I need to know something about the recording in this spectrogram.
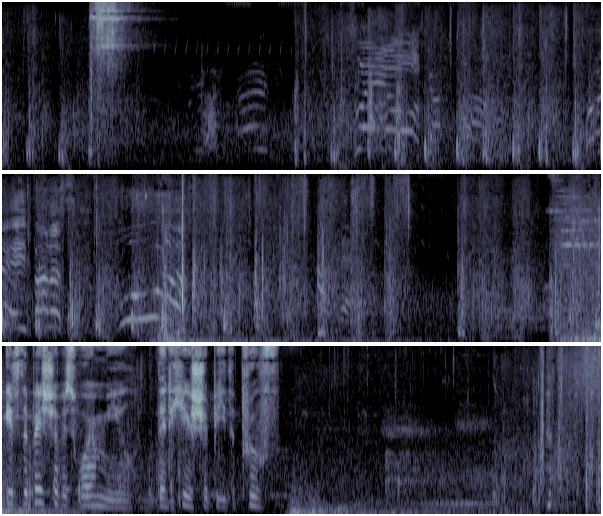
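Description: Footsteps run quickly over dirt and grass.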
